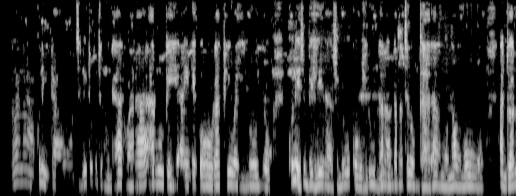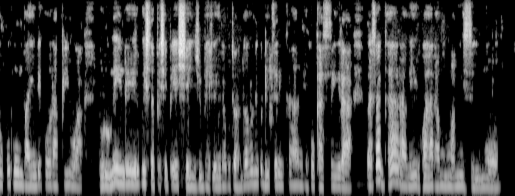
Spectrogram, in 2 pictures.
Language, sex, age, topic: Ndau, female, 36-49, health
